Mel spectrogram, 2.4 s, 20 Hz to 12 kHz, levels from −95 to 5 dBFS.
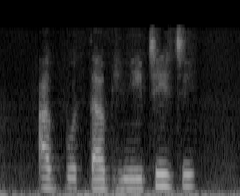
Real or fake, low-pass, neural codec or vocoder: fake; 7.2 kHz; codec, 16 kHz, 1.1 kbps, Voila-Tokenizer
